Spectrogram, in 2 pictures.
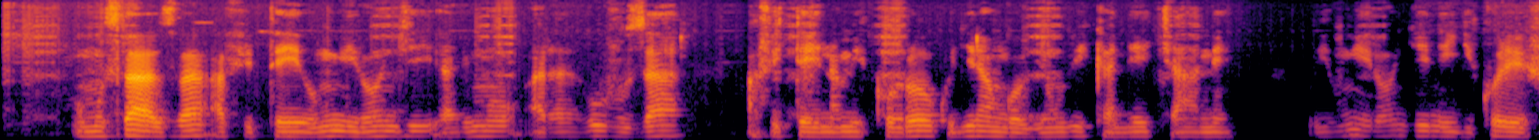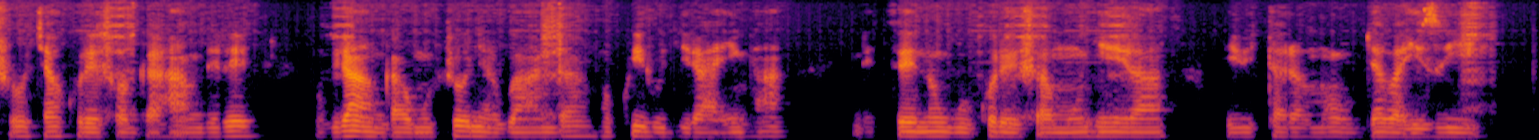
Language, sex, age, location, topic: Kinyarwanda, male, 18-24, Musanze, government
